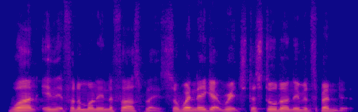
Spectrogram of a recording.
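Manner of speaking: normal talking voice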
